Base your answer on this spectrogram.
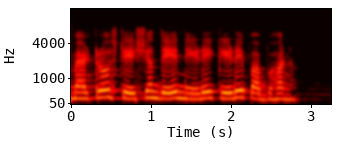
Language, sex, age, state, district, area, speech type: Punjabi, female, 18-30, Punjab, Patiala, rural, read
